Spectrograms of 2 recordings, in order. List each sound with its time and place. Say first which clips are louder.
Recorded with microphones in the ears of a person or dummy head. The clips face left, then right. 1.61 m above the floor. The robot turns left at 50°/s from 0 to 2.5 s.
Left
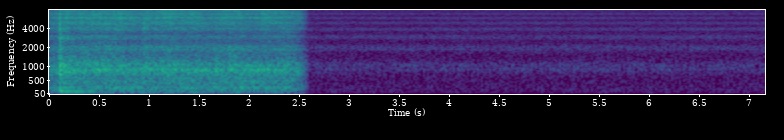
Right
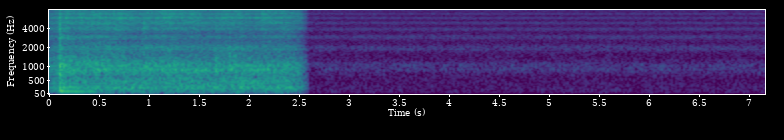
0.1 s a snare drum: right 4 dB; 65° right (ahead or behind), 1.2 m; by 0.5 s 85° right, 1.2 m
